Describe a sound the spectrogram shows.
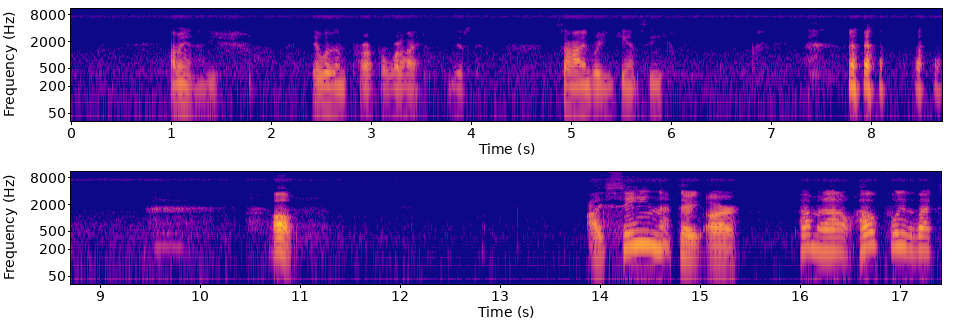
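A middle-aged man talks calmly and close by, in short bursts with pauses.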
